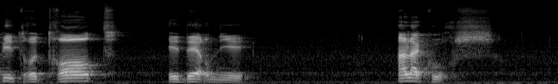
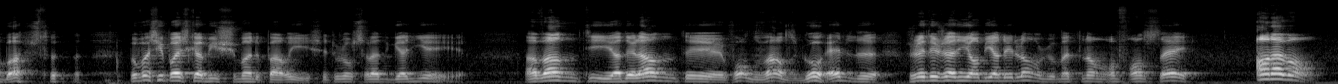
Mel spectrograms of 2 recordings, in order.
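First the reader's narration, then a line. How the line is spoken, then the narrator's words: Joyful after sigh. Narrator (French): Après un soupir, il conclut joyeusement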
